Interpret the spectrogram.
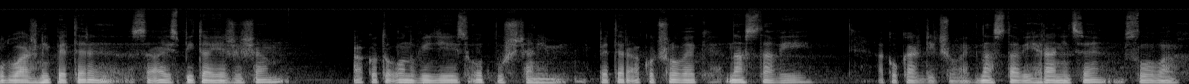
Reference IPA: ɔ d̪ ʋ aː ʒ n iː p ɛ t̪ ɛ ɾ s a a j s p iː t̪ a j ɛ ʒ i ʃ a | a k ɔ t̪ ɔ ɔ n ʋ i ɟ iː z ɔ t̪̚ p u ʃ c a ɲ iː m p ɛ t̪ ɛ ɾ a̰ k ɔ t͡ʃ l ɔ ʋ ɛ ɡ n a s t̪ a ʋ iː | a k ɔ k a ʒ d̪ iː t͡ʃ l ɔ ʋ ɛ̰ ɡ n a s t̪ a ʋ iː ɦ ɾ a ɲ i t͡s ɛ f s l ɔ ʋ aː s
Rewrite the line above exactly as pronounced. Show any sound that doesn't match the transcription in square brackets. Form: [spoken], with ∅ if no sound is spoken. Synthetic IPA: ɔ d̪ ʋ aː ʒ n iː p ɛ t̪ ɛ ɾ s a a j s p iː t̪ a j ɛ ʒ i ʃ a | a k ɔ t̪ ɔ ɔ n ʋ i ɟ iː z ɔ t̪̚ p u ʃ c a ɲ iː m p ɛ t̪ ɛ ɾ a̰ k ɔ t͡ʃ l ɔ ʋ ɛ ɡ n a s t̪ a ʋ iː | a k ɔ k a ʒ d̪ iː t͡ʃ l ɔ ʋ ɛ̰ ɡ n a s t̪ a ʋ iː ɦ ɾ a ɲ i t͡s ɛ f s l ɔ ʋ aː [x]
